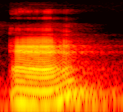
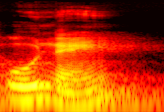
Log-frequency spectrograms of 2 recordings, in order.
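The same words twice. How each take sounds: First: "un" as one nasal vowel, the n silent; nasal "un" with no n sounded; French pronunciation. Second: "une" read Spanish-style as "u-ne"; wrong pronunciation. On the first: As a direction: say "un" as a short nasal "an". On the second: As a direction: sound both syllables of "une". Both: Shown as a demonstration. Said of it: "no une".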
